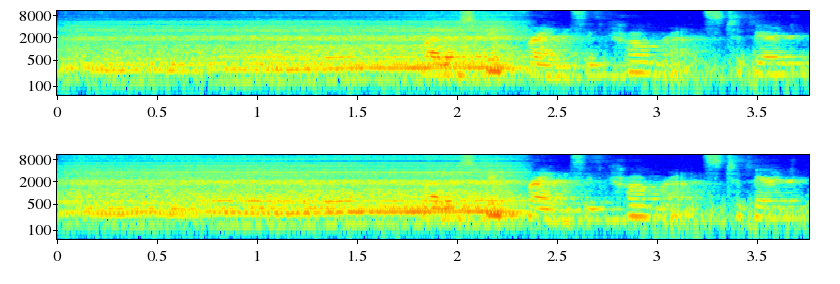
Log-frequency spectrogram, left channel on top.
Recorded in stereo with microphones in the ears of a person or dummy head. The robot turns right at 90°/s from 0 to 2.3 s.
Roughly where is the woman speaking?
Behind left.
